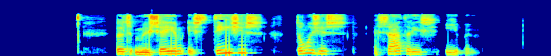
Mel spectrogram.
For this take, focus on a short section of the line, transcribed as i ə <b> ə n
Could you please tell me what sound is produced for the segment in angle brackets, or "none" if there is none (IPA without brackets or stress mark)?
p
